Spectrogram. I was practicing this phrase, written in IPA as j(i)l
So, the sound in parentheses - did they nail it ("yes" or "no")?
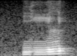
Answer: yes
